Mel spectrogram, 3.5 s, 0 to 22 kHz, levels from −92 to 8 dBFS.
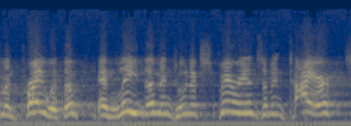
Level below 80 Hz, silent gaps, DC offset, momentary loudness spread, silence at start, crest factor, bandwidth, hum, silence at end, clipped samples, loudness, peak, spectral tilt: -44 dBFS; none; under 0.1%; 8 LU; 0 s; 14 dB; 16.5 kHz; none; 0 s; under 0.1%; -25 LUFS; -10 dBFS; -5.5 dB/octave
